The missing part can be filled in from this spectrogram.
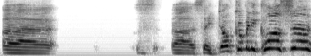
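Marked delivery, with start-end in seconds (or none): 2.1-3.1 very high-pitched woman's voice. Voicing a woman behind a school door: woman's voice. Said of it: "you hear a woman's voice".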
